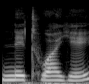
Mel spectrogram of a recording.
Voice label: "clean", French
